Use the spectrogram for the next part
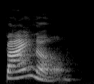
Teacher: final has the schwa sound at the end of the word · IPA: /ə/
